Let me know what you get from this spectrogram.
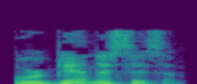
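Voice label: "organicism", British English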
